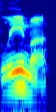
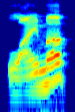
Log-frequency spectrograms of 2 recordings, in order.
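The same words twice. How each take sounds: First: It uses the Peruvian pronunciation of the name. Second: It uses the Ohio pronunciation of the name. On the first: It names the city in Peru. "but in Peru, it's pronounced Lima" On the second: It names the town in Ohio. "here in Ohio, we have Lima"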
